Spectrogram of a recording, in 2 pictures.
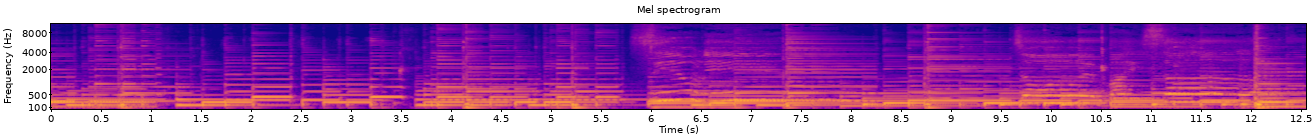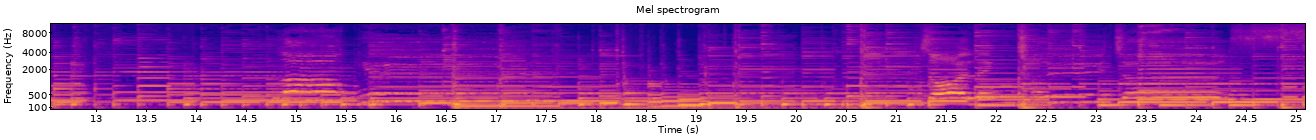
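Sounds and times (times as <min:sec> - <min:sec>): acoustic guitar music: 0:00.0 - 0:25.0.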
